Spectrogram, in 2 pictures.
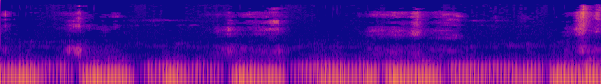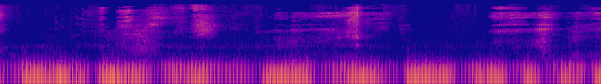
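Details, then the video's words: Contented cat's low rumbling purr in a relaxation recording, pulsing in even surges about every half second to second, with scattered sharp clicks and rustling noises overhead. "Relaxing ASMR with Cat Purring"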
